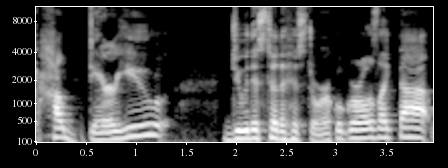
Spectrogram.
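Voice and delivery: ordinary talk, nothing marked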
